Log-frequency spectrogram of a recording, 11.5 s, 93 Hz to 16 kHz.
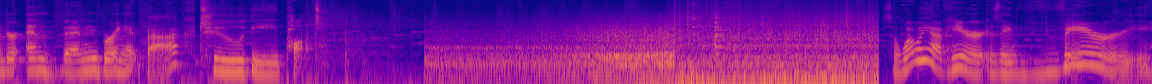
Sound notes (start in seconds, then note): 4.2 blender whirring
